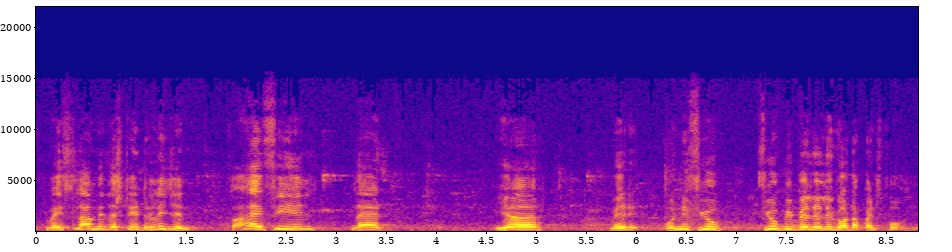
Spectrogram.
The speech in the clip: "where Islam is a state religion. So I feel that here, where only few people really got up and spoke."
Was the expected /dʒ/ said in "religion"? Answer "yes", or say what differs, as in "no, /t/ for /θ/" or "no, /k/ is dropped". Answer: yes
